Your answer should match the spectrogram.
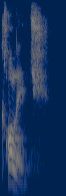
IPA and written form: ˈkɒlɪdʒ (college)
